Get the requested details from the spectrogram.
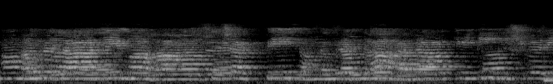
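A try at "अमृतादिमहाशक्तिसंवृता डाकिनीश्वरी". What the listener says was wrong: Don't say Samvrta Dakinishwari. That is what. Take a pause, small pause after Avrta. Amrtadi Mahashakti Amrtadi Mahashakti Samvrta Dakinishwari.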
